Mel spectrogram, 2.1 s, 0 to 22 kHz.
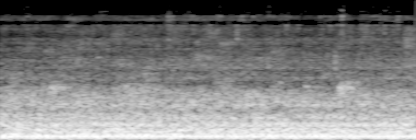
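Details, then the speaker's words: Fluval FX6 canister filter after cleaning and servicing, just refilled: a quiet, steady motor hum with soft gurgling from trapped air bubbles; normal, and the buzzing is gone. "yeah sounds as quiet as the other one you see a little bit of water I mean air bubble trickling"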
